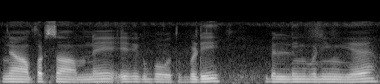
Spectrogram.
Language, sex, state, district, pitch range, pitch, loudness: Hindi, male, Uttar Pradesh, Shamli, 120-130 Hz, 125 Hz, -18 LUFS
